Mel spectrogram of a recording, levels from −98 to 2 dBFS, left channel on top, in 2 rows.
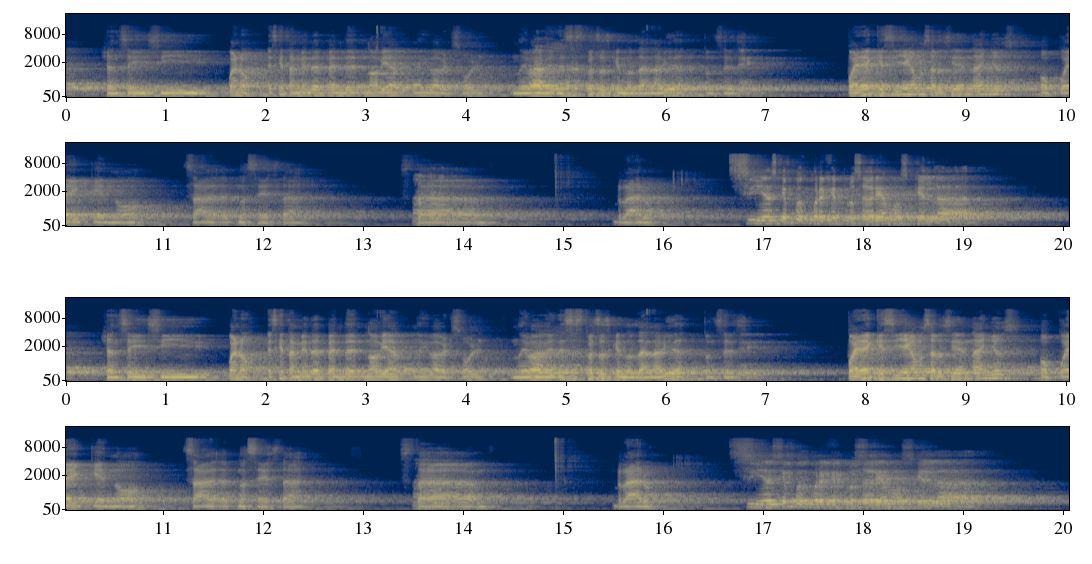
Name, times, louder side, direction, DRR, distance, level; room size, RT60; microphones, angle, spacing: voice 1, 0.4-6.8 7.8-9.5 9.7-10.8 11.3-12.4 13.6-14.3 15.5-16.0, right 1 dB, 30° right, 5 dB, 1.6 m, -27 dB
voice 2, 4.6-5.2 6.7-6.9 13.5-13.9 16.7-19.1, equal, 75° left, 3 dB, 4.0 m, -29 dB
22.5 x 20.0 x 9.8 m, 2.8 s
head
